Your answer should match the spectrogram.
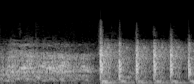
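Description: Knocking at a door: six quick, evenly spaced raps following about a second of low background noise.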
